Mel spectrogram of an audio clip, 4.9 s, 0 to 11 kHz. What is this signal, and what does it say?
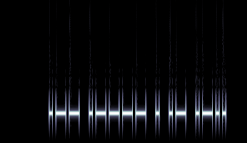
Morse code, heard as a keyed tone, about 19 wpm, 700 Hz. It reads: W1EAL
